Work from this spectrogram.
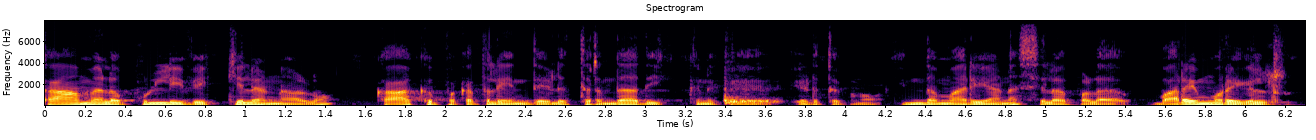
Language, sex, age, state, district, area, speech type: Tamil, male, 18-30, Tamil Nadu, Salem, rural, spontaneous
